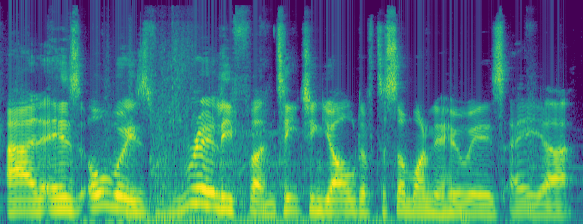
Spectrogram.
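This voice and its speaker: A man's voice: fairly high pitch, moderate pace, soft background music. A British man chatting casually while he livestreams a video game, rambling and correcting himself as he goes. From United Kingdom. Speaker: livestream gamer. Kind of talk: casual chat while gaming.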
